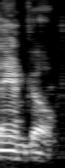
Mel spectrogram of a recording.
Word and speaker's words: van Gogh: It's kind of like Vincent van Gogh. The right way to pronounce that is Van Gogh, but who does?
